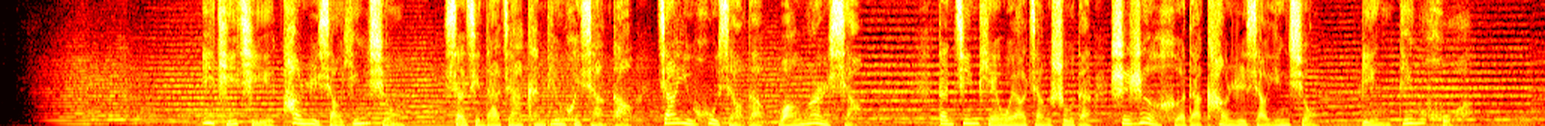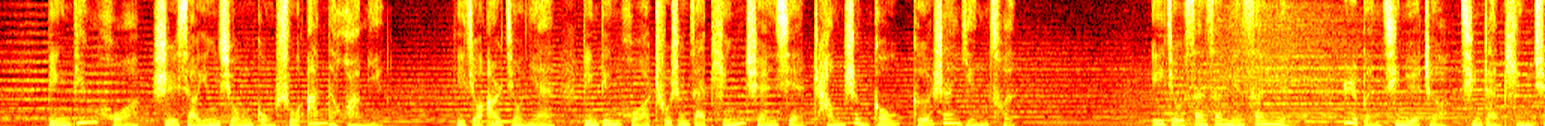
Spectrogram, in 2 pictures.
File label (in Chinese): 女 抗日故事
